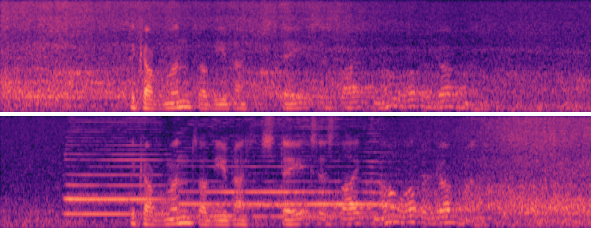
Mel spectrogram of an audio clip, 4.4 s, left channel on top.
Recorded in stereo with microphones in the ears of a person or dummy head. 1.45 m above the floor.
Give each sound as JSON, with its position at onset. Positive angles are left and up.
{"t": 1.0, "sound": "a man speaking", "side_deg": 35, "distance_m": 0.6}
